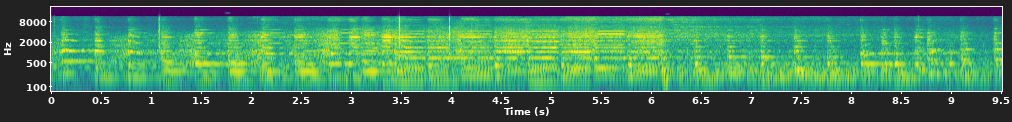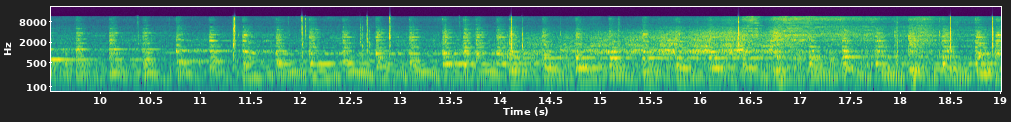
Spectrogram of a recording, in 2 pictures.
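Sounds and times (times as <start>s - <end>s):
instrumental background music: 0.0s - 19.0s.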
